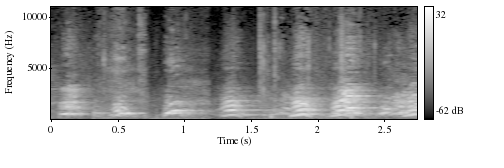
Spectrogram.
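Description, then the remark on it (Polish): Several dogs bark and yip in the puppy section of an animal shelter, in quick, overlapping bursts, about seven sharp calls in under three seconds, moderately loud, with no one speaking. “Tu jest szczeniakarnia, ten maluszek niedawno trafił, jest jeszcze na kwarantannie, taki wilkowaty, śliczny, mają budy, mają zabawki.”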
